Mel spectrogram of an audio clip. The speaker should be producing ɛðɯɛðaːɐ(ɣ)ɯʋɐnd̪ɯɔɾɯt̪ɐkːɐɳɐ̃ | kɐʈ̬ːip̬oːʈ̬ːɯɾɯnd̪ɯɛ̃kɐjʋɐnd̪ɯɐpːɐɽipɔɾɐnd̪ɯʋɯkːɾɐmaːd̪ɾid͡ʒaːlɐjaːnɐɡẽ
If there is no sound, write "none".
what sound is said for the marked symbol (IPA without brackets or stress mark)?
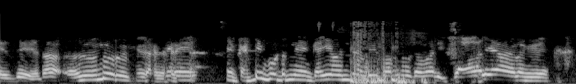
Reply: ð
